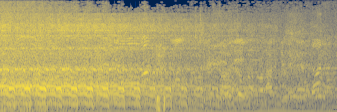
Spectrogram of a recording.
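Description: A man chants in a melodic voice through a loudspeaker, echoing and slowly fading.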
